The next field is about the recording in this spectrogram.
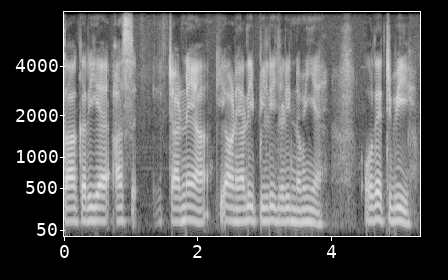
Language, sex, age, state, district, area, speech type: Dogri, male, 30-45, Jammu and Kashmir, Udhampur, rural, spontaneous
